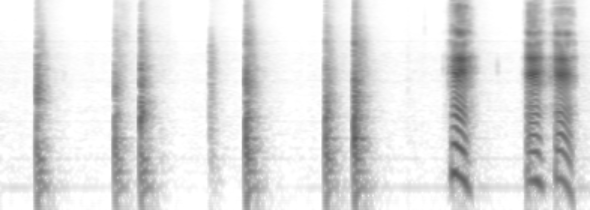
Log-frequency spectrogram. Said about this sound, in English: And he started to go to sleep, when suddenly he heard a strange knock.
